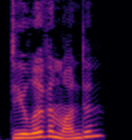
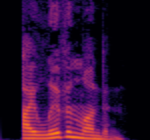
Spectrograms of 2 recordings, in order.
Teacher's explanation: Here, your voice rises at the end, especially on the word London. That rising sound tells the listener you are asking a question and expecting an answer. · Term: Rising tone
